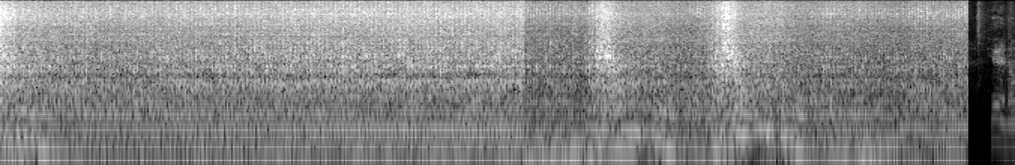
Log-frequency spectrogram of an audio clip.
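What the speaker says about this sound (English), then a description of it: "Now here's just a quick start after the harness repair." A Mercury Monterey engine, just after a wiring harness repair for misfires, runs loud and close at a steady idle, with a couple of brief revs near the end before it cuts off.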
